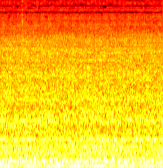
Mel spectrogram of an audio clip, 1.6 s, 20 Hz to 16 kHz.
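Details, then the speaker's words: Ford Fiesta Mk1 with Zetec turbo engine, start after an ECU fix, needing at least 50% throttle and spewing creamy oil: heavy, lumpy low rumble with no even beat; running on only 2 cylinders, two stone cold. "It's only running on 2 cylinders. It is only running on 2 cylinders. Because these two are stone cold."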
